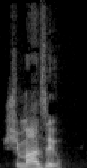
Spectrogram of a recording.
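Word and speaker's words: Shimizu: And directed by Takashi, how do I say this? – Shimazu.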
